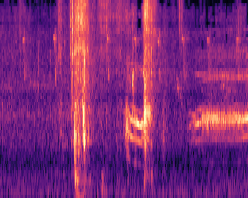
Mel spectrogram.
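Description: A child's bicycle crashes onto the ground with a clatter.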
